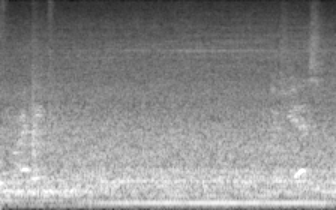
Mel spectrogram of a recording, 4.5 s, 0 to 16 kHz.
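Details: 1986 Freedom Quiet Master 19,000 BTU air conditioner started on medium cool: steady low hum with even fan rush, no rattles, knocks or squeals; running smoothly, normal.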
